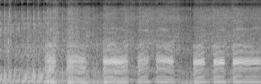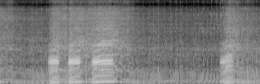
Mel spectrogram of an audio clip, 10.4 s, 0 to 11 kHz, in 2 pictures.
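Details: Homelite UT32650 string trimmer after a HIPA Walbro-style replacement carburetor, with no fuel leaks, started on full choke and primer then taken off choke: two-stroke buzz picks up cleanly on blips and settles back; runs normally.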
